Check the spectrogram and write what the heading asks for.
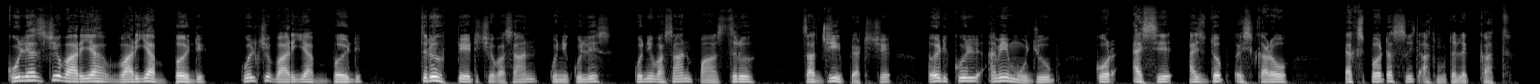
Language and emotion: Kashmiri, neutral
